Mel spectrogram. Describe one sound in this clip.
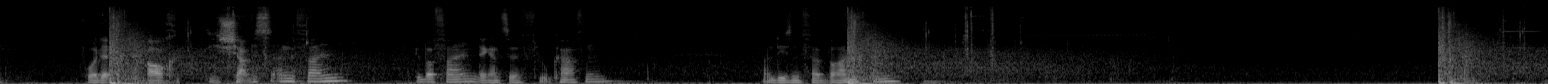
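A pump-action shotgun fires loud booming shots.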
